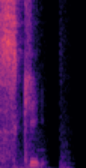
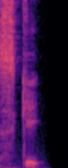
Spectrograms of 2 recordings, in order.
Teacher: it's commonly pronounced ski with the devoicing of the u. There's more complicated shit to say, but this is enough.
